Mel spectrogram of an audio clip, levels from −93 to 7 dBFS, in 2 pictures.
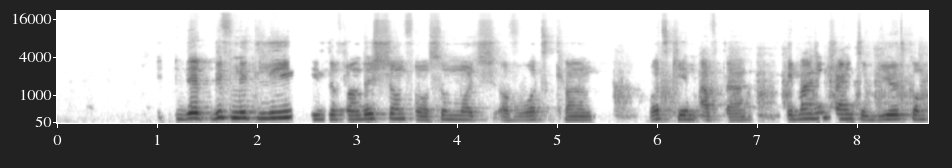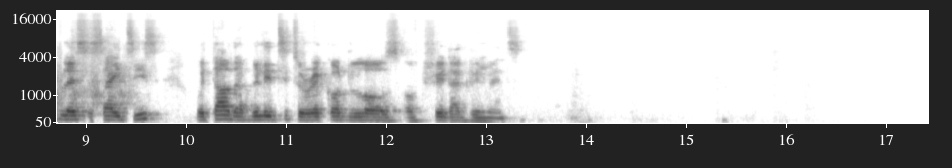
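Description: No technical faults are audible in this recording.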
